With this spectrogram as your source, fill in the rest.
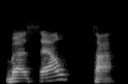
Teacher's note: huruf to itu sifat isti'lanya dan juga sifat itbaqnya itu tidak lebur kepada huruf ta, ya. Walaupun dia masuk dalam kategori idgham, tapi idghamnya itu sebagian.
